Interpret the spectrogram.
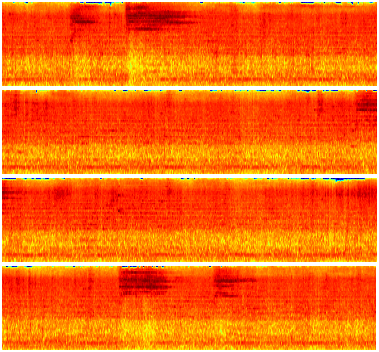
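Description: Freight train tank cars rolling steadily past on the rails, a continuous rumble with clickety-clack of the wheels. Short high wheel squeals rise over it about two seconds in, around fifteen seconds, and again near twenty-five seconds.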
